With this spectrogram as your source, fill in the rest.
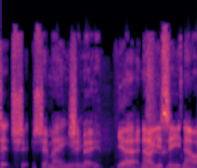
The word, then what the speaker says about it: Chimay: pronounce it? Chimay? Chimay.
